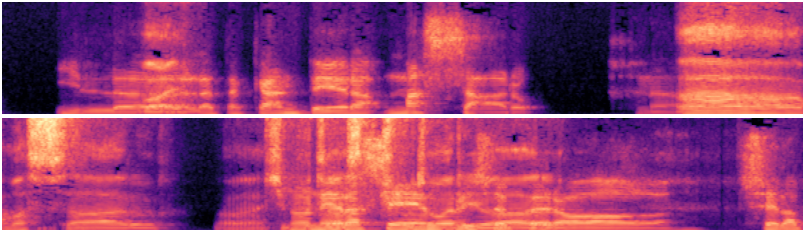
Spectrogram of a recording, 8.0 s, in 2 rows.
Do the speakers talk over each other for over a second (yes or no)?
yes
